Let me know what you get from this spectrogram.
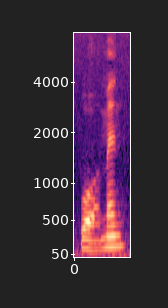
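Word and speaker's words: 我们: इस्तेमाल होता है और ये ऐसे प्रोनाउंस होता है वो मैन वो मैन वो मैन।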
